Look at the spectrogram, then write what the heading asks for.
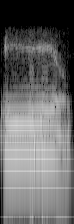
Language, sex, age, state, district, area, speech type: Nepali, female, 30-45, West Bengal, Kalimpong, rural, conversation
